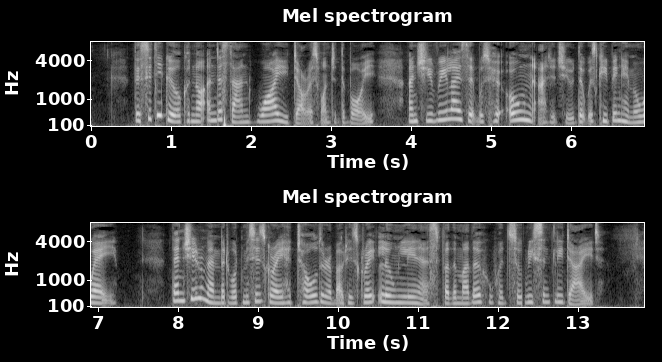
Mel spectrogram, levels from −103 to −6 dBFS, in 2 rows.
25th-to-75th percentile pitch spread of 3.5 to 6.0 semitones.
No: average, 3.0 semitones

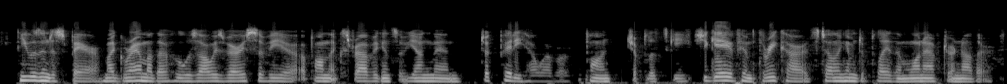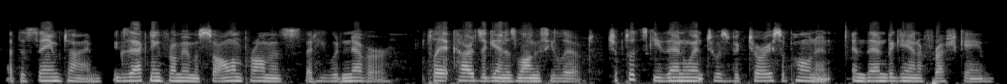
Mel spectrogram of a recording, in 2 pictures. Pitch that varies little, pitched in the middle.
Yes: narrow, 2.1 semitones; medium, 150 Hz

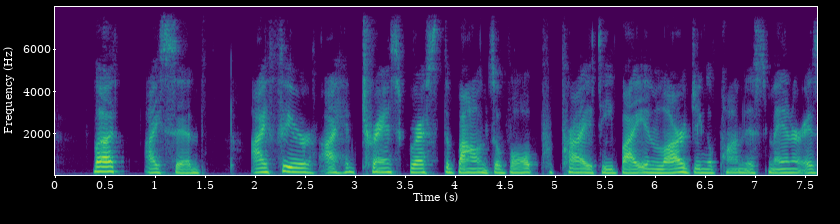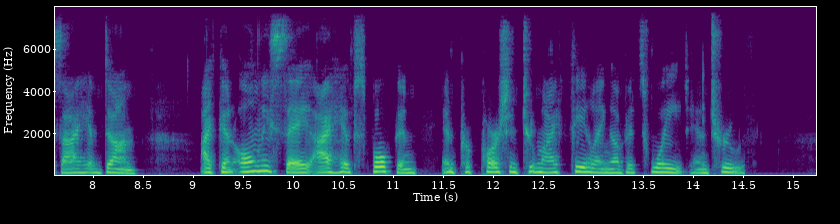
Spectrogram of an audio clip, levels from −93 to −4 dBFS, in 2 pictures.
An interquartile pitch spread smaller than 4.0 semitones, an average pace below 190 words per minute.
Yes: average, 3.0 semitones; average, 155 wpm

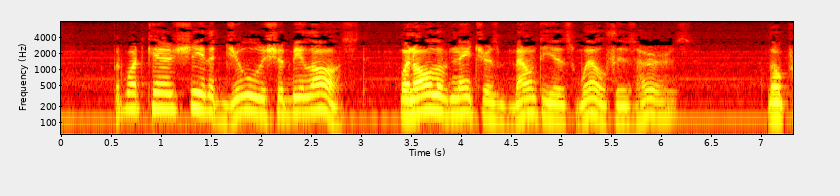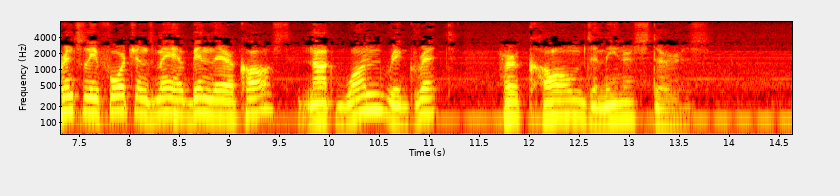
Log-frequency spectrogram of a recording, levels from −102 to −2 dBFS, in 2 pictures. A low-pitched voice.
Yes: low, 130 Hz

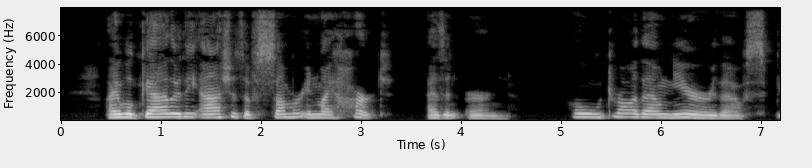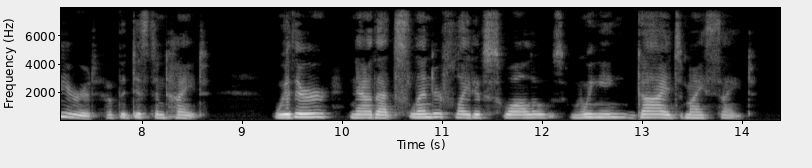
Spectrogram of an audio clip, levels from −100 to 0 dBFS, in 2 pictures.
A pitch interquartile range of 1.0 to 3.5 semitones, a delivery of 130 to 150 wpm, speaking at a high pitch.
Yes: narrow, 2.4 semitones; average, 140 wpm; high, 220 Hz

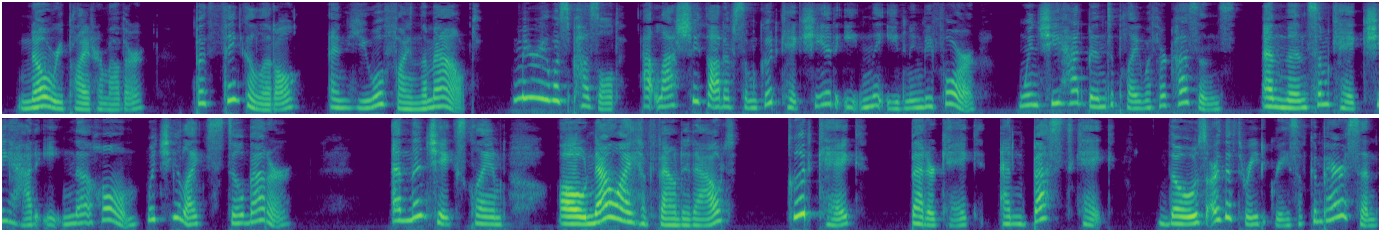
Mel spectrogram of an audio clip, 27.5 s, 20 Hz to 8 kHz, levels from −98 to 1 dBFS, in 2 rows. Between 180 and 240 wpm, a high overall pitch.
Yes: average, 190 wpm; high, 210 Hz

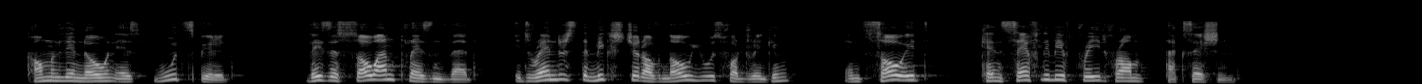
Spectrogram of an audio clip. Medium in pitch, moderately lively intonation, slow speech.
No: medium, 170 Hz; wide, 6.2 semitones; slow, 120 wpm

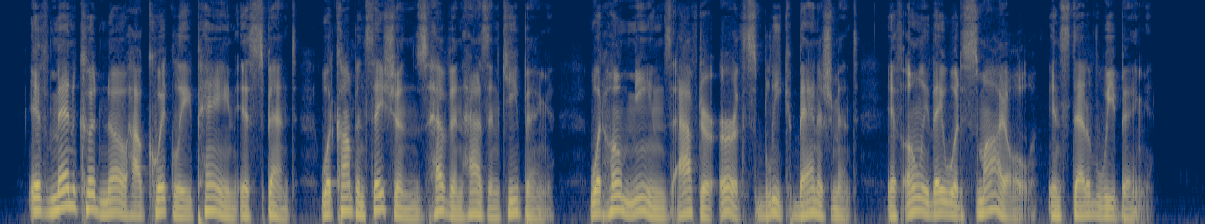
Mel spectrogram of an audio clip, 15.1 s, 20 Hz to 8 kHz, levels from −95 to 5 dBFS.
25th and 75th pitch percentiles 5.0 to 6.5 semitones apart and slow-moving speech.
Yes: wide, 5.5 semitones; slow, 125 wpm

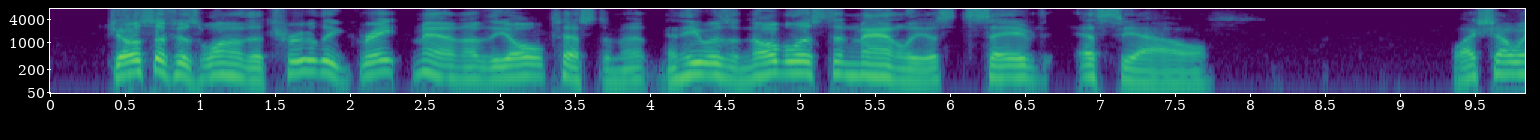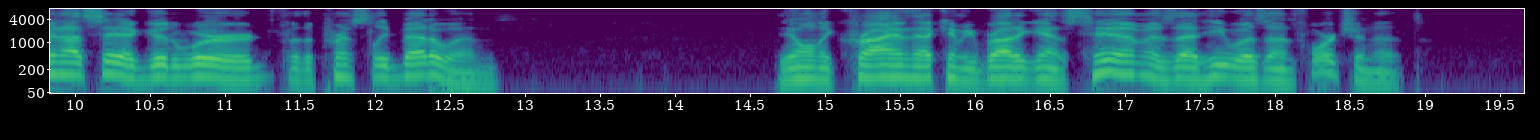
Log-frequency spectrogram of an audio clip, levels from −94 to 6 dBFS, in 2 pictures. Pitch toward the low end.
Yes: low, 125 Hz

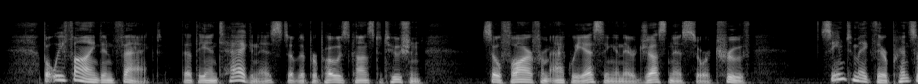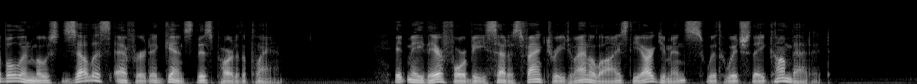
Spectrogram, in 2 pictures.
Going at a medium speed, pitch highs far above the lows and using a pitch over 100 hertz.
No: average, 165 wpm; wide, 5.7 semitones; very low, 95 Hz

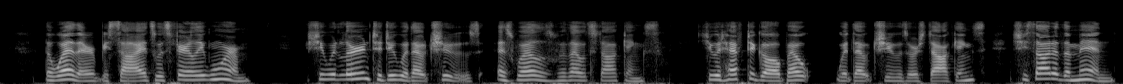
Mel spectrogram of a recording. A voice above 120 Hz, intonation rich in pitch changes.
No: high, 190 Hz; average, 4.6 semitones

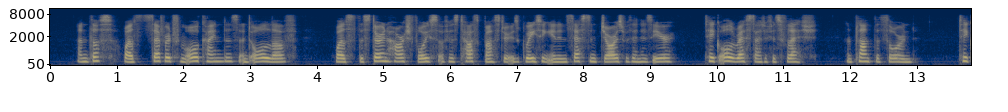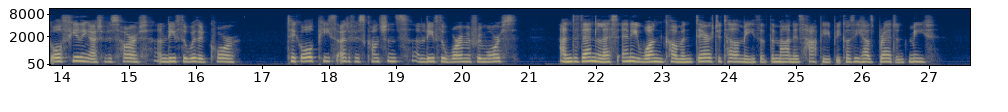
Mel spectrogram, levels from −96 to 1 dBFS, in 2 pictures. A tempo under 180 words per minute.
No: average, 185 wpm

